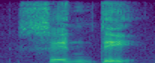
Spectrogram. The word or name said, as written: Senti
